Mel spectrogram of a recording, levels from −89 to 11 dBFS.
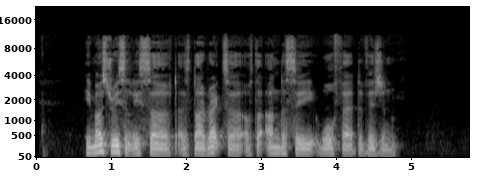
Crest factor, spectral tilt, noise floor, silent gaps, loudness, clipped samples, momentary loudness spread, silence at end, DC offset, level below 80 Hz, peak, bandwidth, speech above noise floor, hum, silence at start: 20 dB; -5 dB/octave; -73 dBFS; none; -24 LUFS; under 0.1%; 9 LU; 1 s; under 0.1%; -52 dBFS; -6 dBFS; 11.5 kHz; 49 dB; none; 0.65 s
